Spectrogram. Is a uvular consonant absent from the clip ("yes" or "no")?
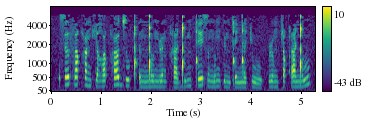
no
